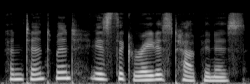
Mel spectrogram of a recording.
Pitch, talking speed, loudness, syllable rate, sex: 220 Hz, 120 wpm, -16 LUFS, 4.3 syllables/s, female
